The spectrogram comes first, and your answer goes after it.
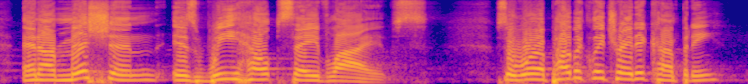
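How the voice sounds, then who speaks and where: An animated man with a Tennessee accent, high-pitched with ordinary pitch variation, at a moderate pace and very even loudness. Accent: Southern US (Tennessee). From US South, Nashville, Tennessee. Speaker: company executive. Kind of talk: conference talk. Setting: stage with audience.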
